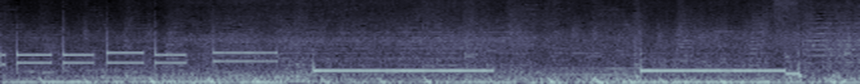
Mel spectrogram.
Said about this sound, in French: Bon, allez. Je téléphone.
